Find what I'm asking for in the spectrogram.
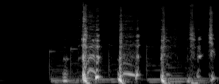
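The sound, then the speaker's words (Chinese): A teacher gives dry, throat-clearing coughs: a few short, rough bursts in quick succession, with no talking. “吴老师干咳了两声”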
